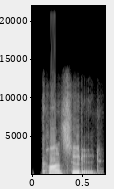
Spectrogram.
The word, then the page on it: consuetude: American English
